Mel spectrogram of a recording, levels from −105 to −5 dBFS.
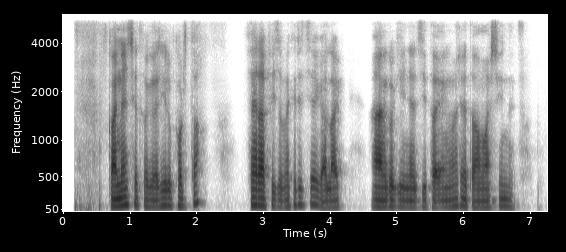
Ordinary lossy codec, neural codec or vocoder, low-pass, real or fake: none; codec, 24 kHz, 1.2 kbps, DualCodec; 5.4 kHz; fake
